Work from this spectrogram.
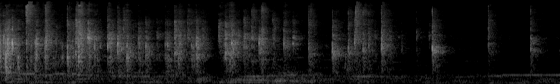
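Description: Mustard seeds crackle in hot oil in a pan while semiya upma is being made. Dense, sharp pops come rapidly at first, then thin out into sparser, irregular snaps, close and fairly loud with no talking.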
